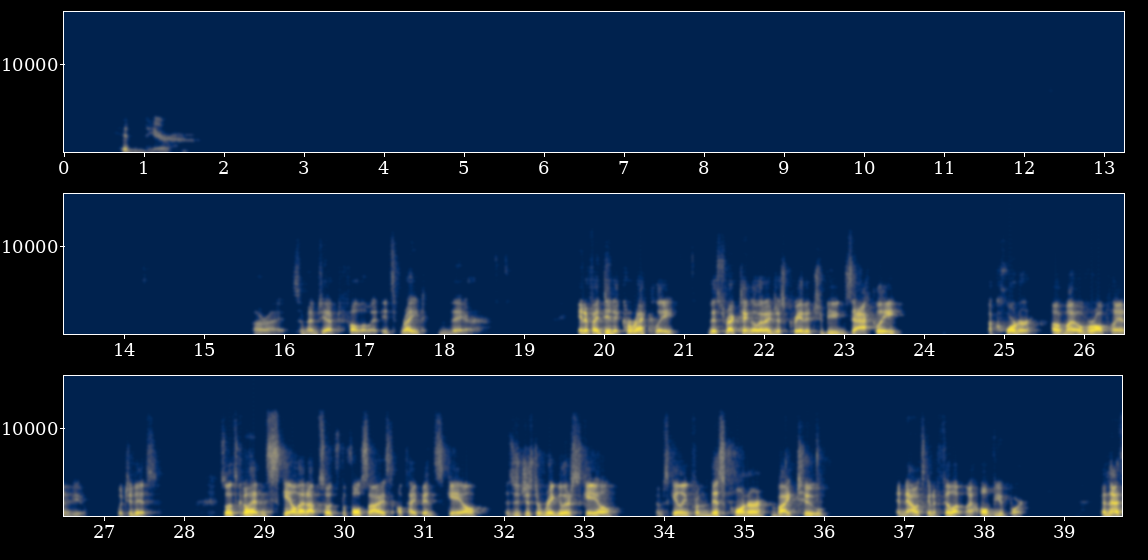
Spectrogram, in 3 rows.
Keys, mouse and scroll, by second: 0.5-1.7 scroll, 1.7-2.2 scroll, 3.3-3.8 scroll, 4.1-4.6 scroll, 5.0-5.8 scroll, 5.8-6.1 scroll, 9.9-10.7 scroll, 10.7 scroll, 11.6-12.2 scroll, 12.7-13.2 scroll, 15.4 right click, 15.8-16.1 scroll, 16.8-17.3 scroll, 19.3 click, 21.7 click, 28.3-29.2 scroll, 29.6-30.2 scroll, 31.0-32.7 typing, 35.4 click, 35.9-36.7 typing, 36.2 click.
